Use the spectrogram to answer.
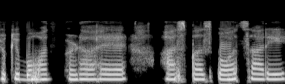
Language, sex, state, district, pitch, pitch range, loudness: Hindi, female, Chhattisgarh, Korba, 235 Hz, 230-245 Hz, -12 LUFS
